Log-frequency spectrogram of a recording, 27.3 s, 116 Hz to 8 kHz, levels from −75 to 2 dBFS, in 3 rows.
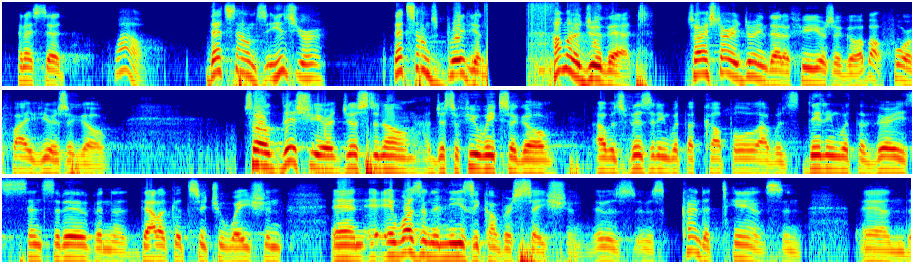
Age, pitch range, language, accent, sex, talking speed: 60-79, 110-150 Hz, English, American, male, 160 wpm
